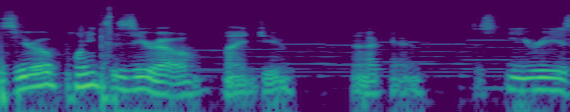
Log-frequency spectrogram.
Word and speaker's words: Eyrie: a good old 0.0 mind you okay this Erie is how you pronounce that although my kid self always said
